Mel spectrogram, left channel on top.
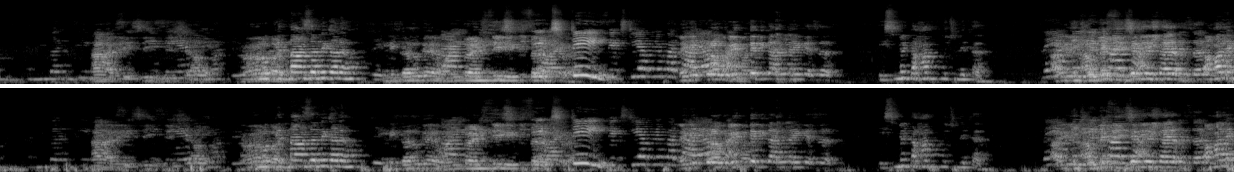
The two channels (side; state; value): right; quieter; 3.3 dB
